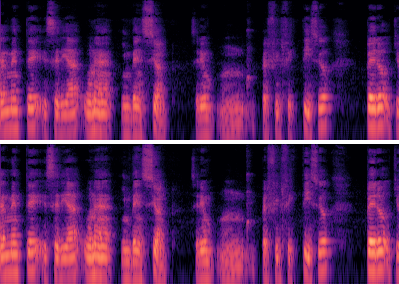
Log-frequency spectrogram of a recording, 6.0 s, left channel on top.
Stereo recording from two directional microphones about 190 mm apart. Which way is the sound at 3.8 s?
15° right (ahead or behind).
